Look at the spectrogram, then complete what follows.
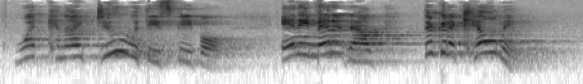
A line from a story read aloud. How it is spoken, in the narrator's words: Moses cried out in prayer to God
